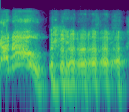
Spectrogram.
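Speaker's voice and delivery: high, loud laughing shout; excited shout. Retold or imitated. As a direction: shout it gleefully. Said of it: "I'm like".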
